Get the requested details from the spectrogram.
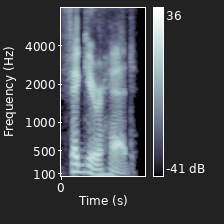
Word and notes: figurehead: American English

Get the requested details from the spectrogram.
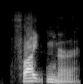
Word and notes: Frightener: American English

